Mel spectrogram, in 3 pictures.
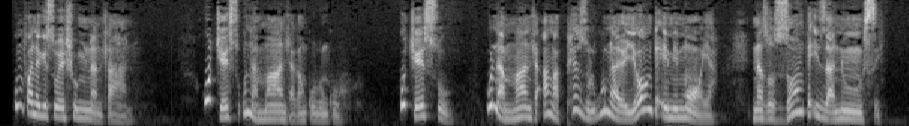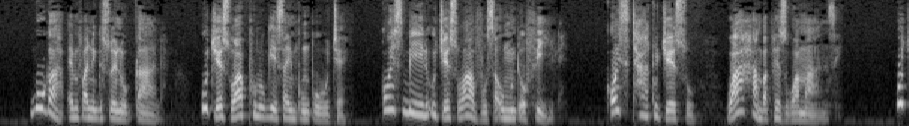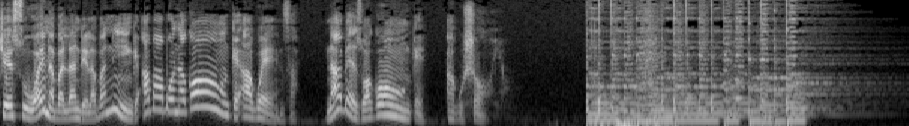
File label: zulu bible; good news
